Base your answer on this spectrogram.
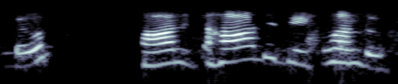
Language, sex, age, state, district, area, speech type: Odia, female, 45-60, Odisha, Sundergarh, rural, conversation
